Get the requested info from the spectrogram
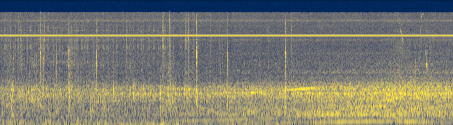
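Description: Car engine accelerating from a standstill, heard from inside the cabin, its pitch rising from about three and a half seconds in while tyre and road noise grow with speed.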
